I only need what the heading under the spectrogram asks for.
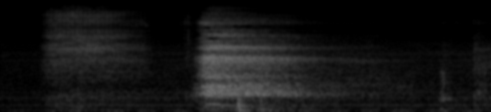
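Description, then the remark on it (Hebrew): A slow, deep breath taken in, a softer airy inhale followed by a fuller, louder rush of air that gradually fades out. “נשימה.”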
